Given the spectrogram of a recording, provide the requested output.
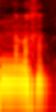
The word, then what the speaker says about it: Namah: Namah has a very interesting sound at the end, which is an expulsion of breath. And when it's before a voiced sound, it turns into the labioguttural vowel O. Namo Namah.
